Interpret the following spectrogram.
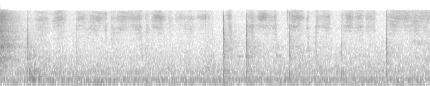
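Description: Chalk writing on a blackboard: faint scratching strokes with several sharp taps of the chalk against the board, over a steady low hum.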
